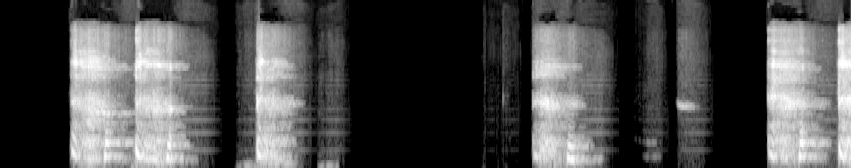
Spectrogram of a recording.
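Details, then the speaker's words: Deliberate voluntary coughing and throat clearing by a girl in a coughing challenge, throat slightly dry: about six bursts in short clusters with quiet gaps. "Very difficult challenge है क्योंकि खासी ना भी आए फिर भी खास है।"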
